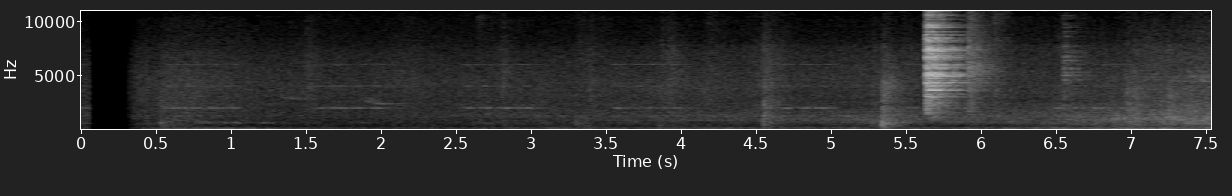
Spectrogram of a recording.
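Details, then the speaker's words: Project Z car's first startup after the build: a deep, raw, constant roar that grows louder, with a sharp crack near the end; no exhaust system fitted yet, power steering not reconnected. "oh well hey it started that's all that matters so now that i know that it runs"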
